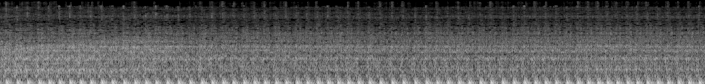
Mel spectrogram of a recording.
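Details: Honda NX 250 Dominator: steady single-cylinder idle with an even beat of about three a second and no top-end clatter; sounds normal after the earlier noise was apparently traced to the tensioner.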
